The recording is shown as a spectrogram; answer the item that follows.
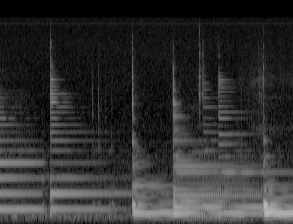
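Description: Single ukulele strings plucked one at a time and left to ring while the instrument is retuned to a new tuning. A higher note sounds twice, then about halfway through a lower note comes in, followed by a few quicker plucks.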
